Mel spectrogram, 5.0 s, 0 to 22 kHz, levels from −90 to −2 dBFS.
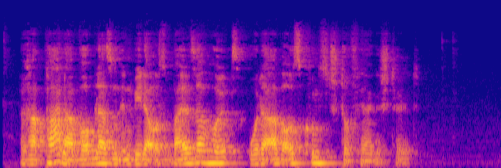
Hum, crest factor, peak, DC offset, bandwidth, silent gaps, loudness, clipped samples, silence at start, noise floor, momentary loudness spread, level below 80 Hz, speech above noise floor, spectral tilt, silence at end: none; 18 dB; 0 dBFS; under 0.1%; 11 kHz; none; -18 LUFS; under 0.1%; 0.2 s; -60 dBFS; 14 LU; -50 dBFS; 43 dB; -6.5 dB/octave; 0.9 s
